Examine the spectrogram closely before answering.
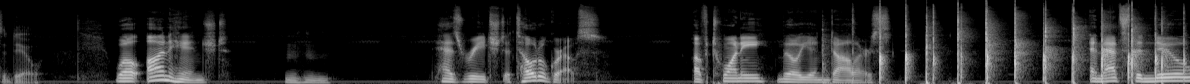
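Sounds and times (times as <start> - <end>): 
speech: 0.0 - 3.4, 4.4 - 6.1, 6.9 - 9.0, 10.9 - 11.9
person clapping hands: 8.2 - 11.9.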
